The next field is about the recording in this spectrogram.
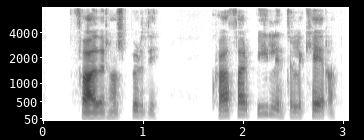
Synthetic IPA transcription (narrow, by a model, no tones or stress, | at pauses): kʰvaːðɛɾ̥ɦanːspʏɾðɪ | kʰv̥aːðfajɾpiːlɪnt̪ʰɪlaðcʰeːjɾa̰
